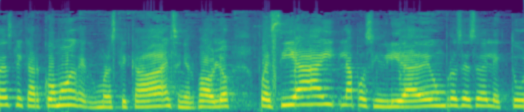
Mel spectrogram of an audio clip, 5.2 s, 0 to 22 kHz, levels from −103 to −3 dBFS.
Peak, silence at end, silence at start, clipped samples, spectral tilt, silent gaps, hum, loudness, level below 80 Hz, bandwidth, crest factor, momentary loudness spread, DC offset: 0 dBFS; 0 s; 0 s; 0.2%; -5 dB/octave; none; none; -11 LUFS; -54 dBFS; 15 kHz; 10 dB; 6 LU; under 0.1%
